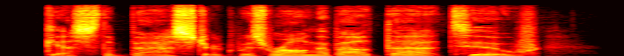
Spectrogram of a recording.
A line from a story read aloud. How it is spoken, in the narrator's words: he mutters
